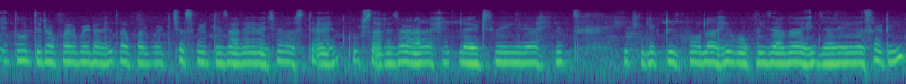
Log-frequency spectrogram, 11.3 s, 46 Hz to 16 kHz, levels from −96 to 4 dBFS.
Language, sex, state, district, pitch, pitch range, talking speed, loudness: Marathi, female, Maharashtra, Pune, 210 Hz, 200-220 Hz, 130 wpm, -31 LUFS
